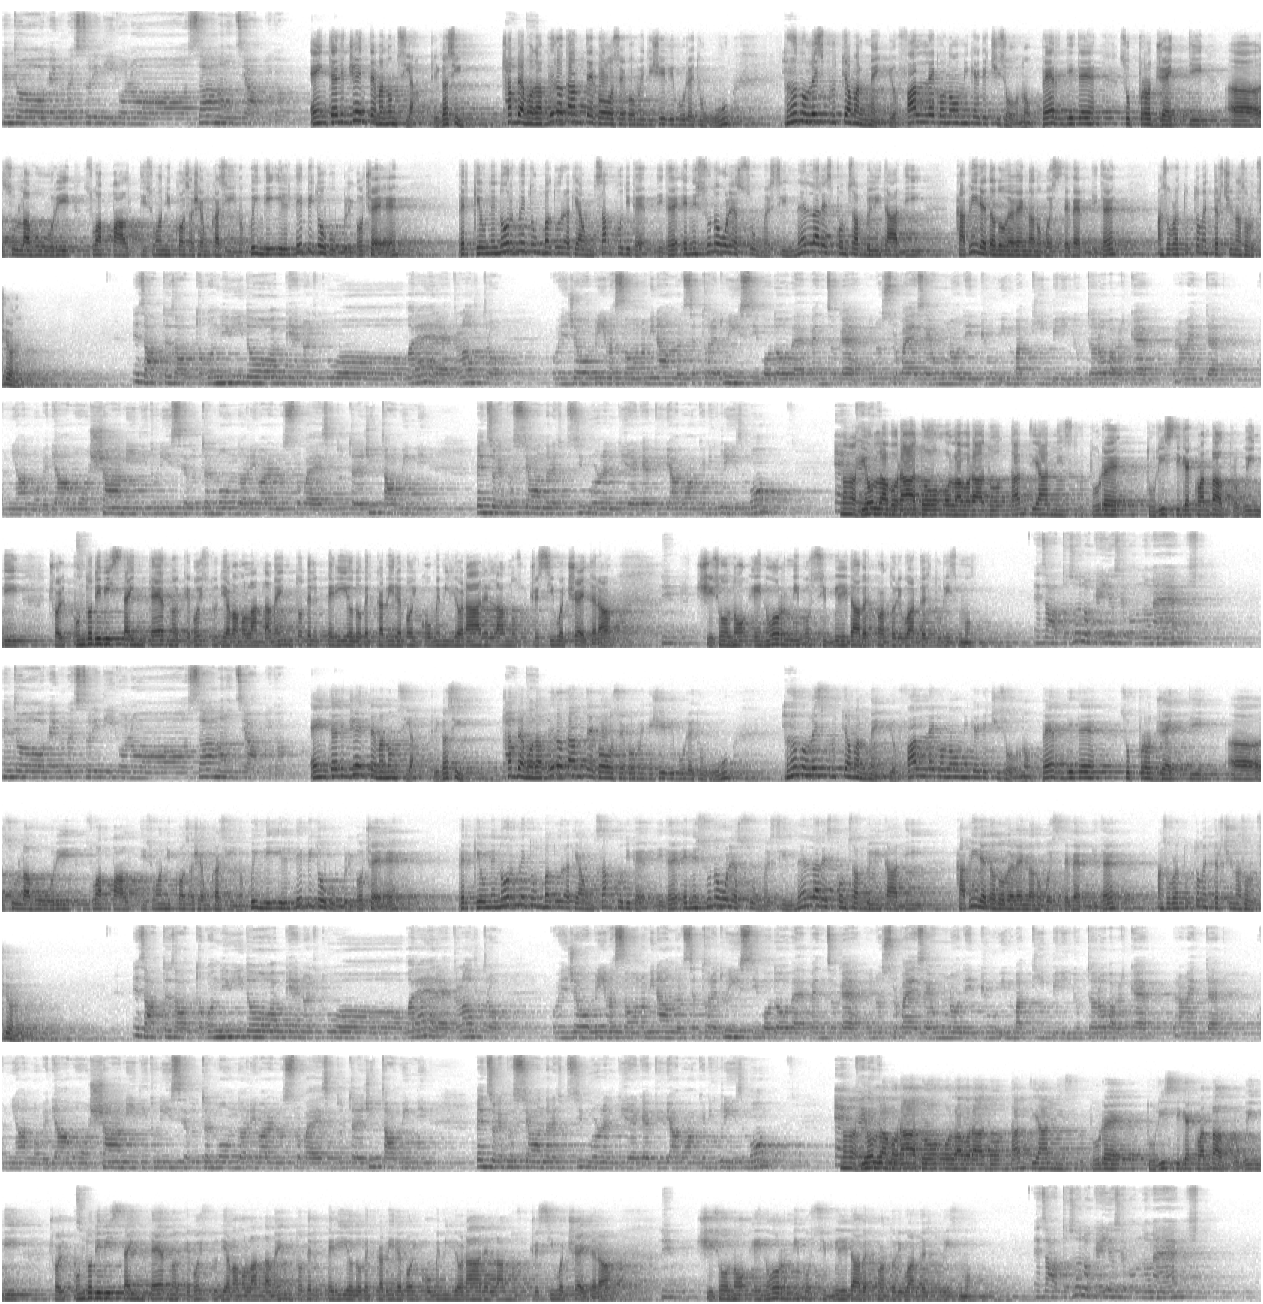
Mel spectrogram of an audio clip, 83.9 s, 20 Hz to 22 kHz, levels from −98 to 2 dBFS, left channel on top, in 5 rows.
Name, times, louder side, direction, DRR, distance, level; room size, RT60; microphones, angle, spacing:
voice 1, 0.0-3.9 6.6-7.2 10.4-10.7 32.8-33.0 35.3-40.5 40.9-60.8 61.4-62.8 68.1-68.3 75.9-76.3 80.9-83.1, equal, 5° right, 2.1 m, -40 dB
voice 2, 4.1-6.2 6.7-9.7 10.4-14.6 14.9-16.0 16.3-17.7 18.0-22.1 22.9-29.0 29.5-31.6 32.2-33.8 61.5-65.3 65.6-67.4 67.8-75.7 76.4-80.1, left 2 dB, 65° left, 1.6 m, -28 dB
25.0 x 21.0 x 9.7 m
head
